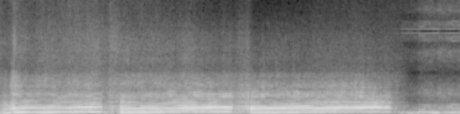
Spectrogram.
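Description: A rally car engine revs hard and climbs through the gears as it drives away.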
